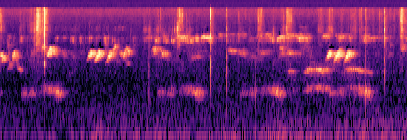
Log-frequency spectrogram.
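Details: Spotted dove calls in 'giọng thổ' style, used to provoke male doves: low mellow coos in short groups, mixed with frequent sharp high chirps from small birds and occasional clicking sounds.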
